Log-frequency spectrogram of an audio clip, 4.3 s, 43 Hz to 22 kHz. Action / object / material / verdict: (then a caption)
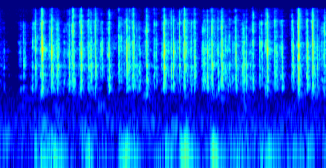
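tap / mechanical keyboard with plastic keycaps in a metal case / ABS plastic / none. Fingertips of both hands type continuously on a 60% MOD-L Linear mechanical keyboard with white and black ABS keycaps in a black aluminum case. A rapid, steady stream of short, bright clacks with a soft low thud beneath each keystroke, every press dying away almost instantly.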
